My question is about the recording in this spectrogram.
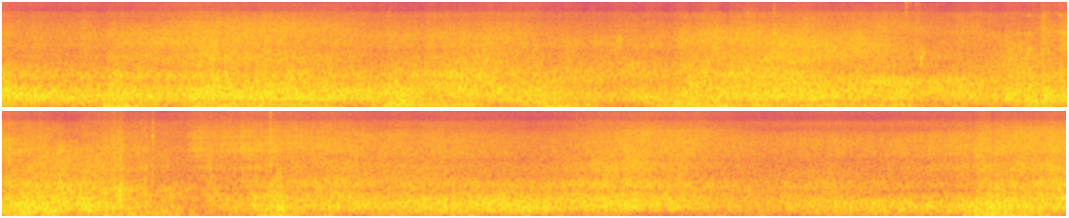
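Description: Ocean surf breaking and washing up the sand, rising and falling as each wave comes in, with wind buffeting the microphone.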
